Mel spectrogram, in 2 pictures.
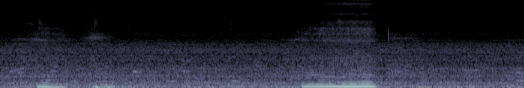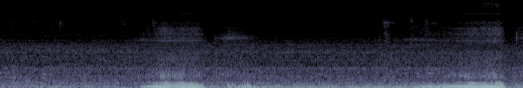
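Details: A dog asleep on the ground snoring: deep, rumbling snores about every four to five seconds with snuffly breaths between them.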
